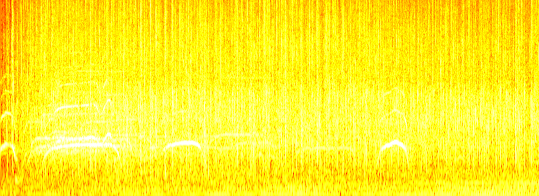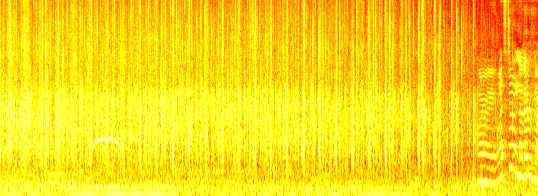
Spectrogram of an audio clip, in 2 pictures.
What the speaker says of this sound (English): of applause for Madeline.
